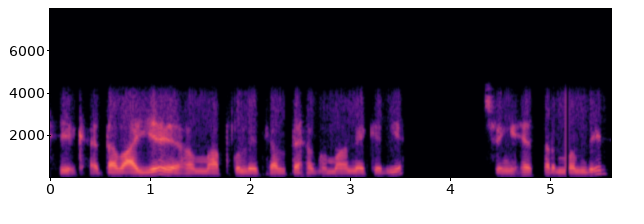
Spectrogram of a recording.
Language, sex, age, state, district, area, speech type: Hindi, male, 45-60, Bihar, Madhepura, rural, conversation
